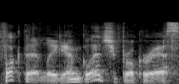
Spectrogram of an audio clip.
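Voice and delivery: ordinary delivery

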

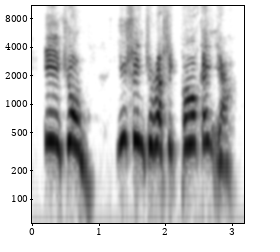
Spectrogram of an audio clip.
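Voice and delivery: put-on Essex accent, pitched very high. Retelling what Sarah said to John, doing her Essex accent. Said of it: "I'm going to do her accent for you".

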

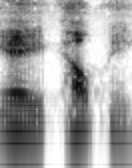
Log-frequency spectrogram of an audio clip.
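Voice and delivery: normal talking voice

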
